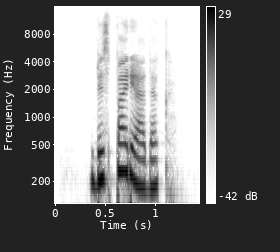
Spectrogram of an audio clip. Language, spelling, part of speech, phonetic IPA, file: Russian, беспорядок, noun, [bʲɪspɐˈrʲadək], Ru-беспорядок.ogg
- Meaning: 1. disorder 2. confusion 3. disarray 4. untidiness 5. mess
